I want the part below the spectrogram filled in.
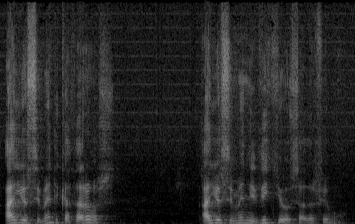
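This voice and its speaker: Male preacher, fairly high voice, lively, swooping delivery, animated storyteller. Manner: animated storytelling, voice rising when quoting angry people. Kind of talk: sermon.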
